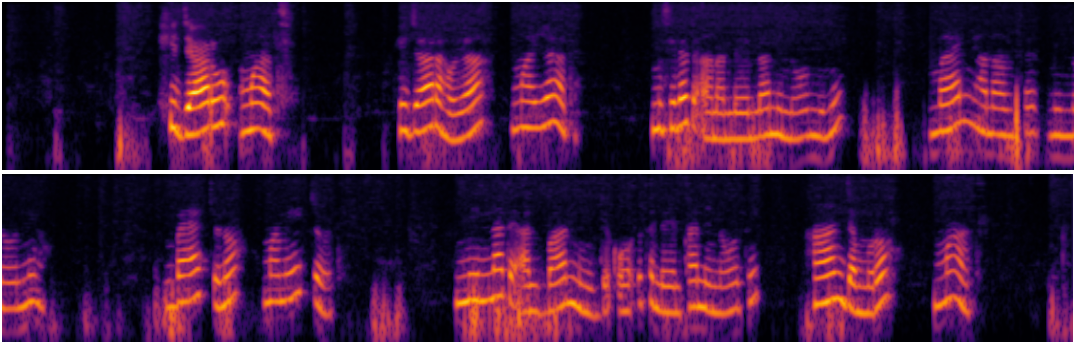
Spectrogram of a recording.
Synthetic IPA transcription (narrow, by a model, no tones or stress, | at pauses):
hɪd͡ʒaːɾʊmaːt̪ɛ̥ | hɪd͡ʒaːɾɐɦɔjaː | mɐjːaːt̪ɛ | mɪsɪlɛt̪ɛʔɐnɐle̞ːlːɐnːɪnoːmɪnɪ | mɐjnːɪhɐnɐɱfɛmɪnːoːnːɪhɐ | bɐjɐt͡ʃːʊnɔ | mɐmiːt͡ʃːoːt̪ɛ̥ | mɪnːɐt̪ɛʔɐlbaːnːɪhɪd͡ʒ̪ɪkʼoːtːʊt̪ɛle̞ːlt̪ɐnːɪnoːt̪ɪ | haːnd͡ʒɐmːʊɾɔ | maːt̪ɪ̥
